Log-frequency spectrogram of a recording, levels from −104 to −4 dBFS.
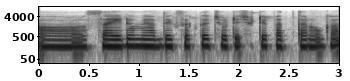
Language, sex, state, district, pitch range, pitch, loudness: Hindi, female, Himachal Pradesh, Shimla, 185-195 Hz, 195 Hz, -18 LUFS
